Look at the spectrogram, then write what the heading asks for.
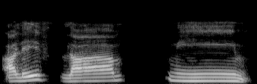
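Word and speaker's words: الم: এই জন্য আলিফ লাম মিম, মানে এখানে এই জন্য তাসদিদ আসছে।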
